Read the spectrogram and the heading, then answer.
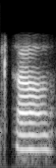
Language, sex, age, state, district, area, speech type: Hindi, female, 18-30, Bihar, Darbhanga, rural, conversation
